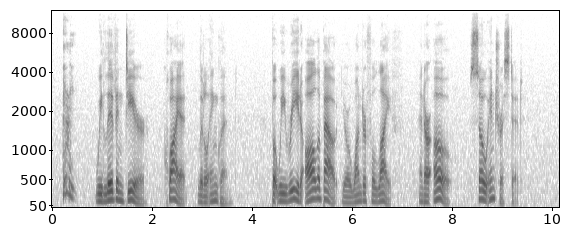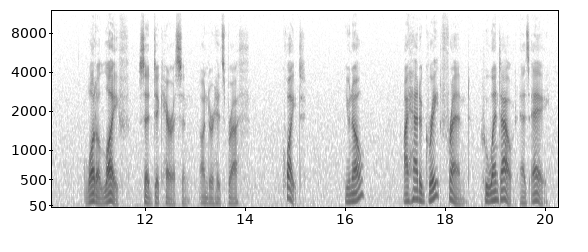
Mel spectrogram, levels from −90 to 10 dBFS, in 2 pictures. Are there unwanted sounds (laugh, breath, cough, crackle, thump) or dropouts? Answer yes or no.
yes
